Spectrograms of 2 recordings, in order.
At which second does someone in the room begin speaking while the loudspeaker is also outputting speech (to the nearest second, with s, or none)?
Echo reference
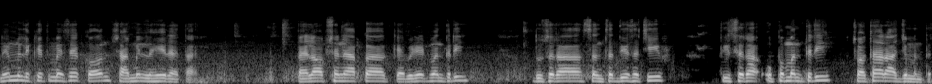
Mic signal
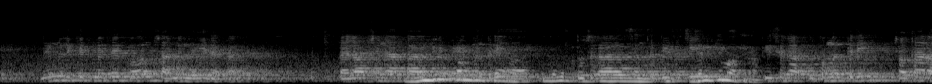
4 s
